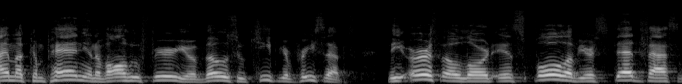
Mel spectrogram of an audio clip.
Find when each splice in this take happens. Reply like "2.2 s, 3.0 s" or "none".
none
